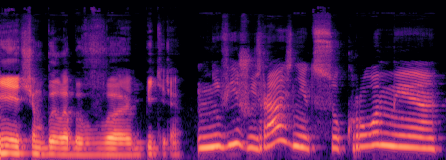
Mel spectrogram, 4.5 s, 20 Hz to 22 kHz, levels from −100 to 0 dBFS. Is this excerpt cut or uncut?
cut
